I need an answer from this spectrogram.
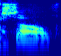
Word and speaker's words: salve: Is that how you say it? I say solve. Solves. It's like you're going to solve a problem, so it's a salve.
